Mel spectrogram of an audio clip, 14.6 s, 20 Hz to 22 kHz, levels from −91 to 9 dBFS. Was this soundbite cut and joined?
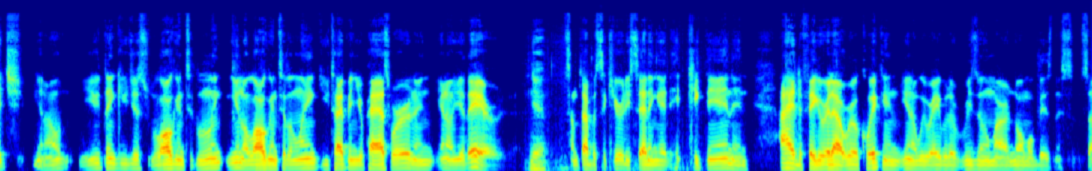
no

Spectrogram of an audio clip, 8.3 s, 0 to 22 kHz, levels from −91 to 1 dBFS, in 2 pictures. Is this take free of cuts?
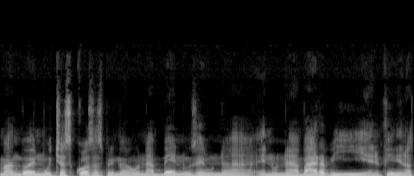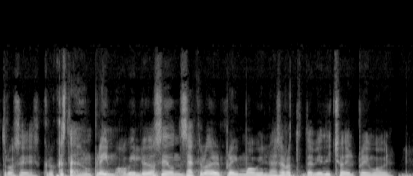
yes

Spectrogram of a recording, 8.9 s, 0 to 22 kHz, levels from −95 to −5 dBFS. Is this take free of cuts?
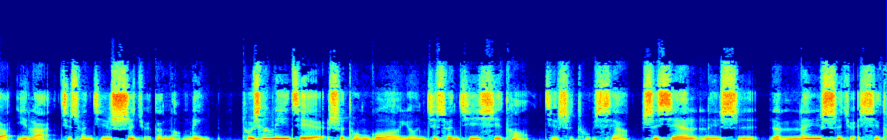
no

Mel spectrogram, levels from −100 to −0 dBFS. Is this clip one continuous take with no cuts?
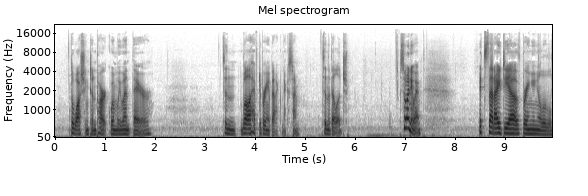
yes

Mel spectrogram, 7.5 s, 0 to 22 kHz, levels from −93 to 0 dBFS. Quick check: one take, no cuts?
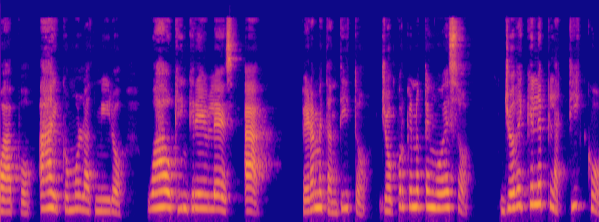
no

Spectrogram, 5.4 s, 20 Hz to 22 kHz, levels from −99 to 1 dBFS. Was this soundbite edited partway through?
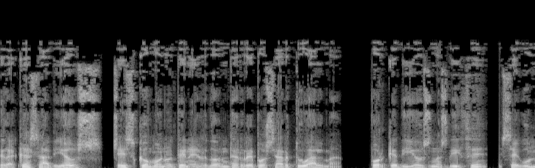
yes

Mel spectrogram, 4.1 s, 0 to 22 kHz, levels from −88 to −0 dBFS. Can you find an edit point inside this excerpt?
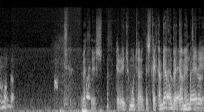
yes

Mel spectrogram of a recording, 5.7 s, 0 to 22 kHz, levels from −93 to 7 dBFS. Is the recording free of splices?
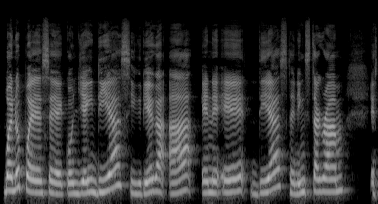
no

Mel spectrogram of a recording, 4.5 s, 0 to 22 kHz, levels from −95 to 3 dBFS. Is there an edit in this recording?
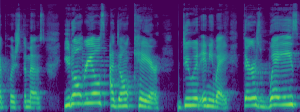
yes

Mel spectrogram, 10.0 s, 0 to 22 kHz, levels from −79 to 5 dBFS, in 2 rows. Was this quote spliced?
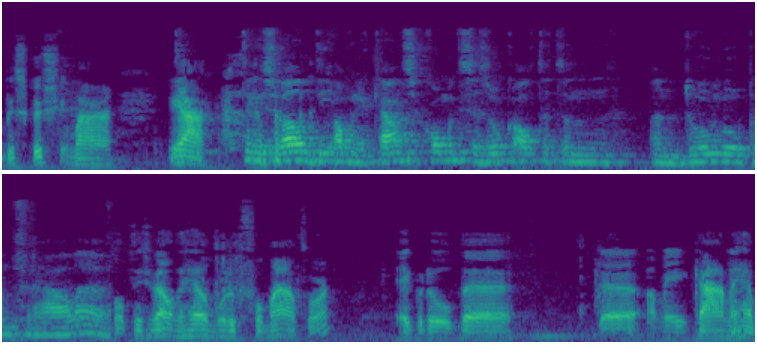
yes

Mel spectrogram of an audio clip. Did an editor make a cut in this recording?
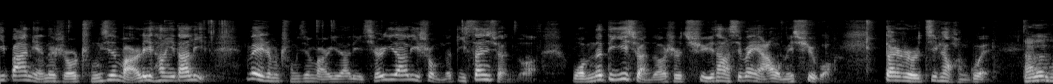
no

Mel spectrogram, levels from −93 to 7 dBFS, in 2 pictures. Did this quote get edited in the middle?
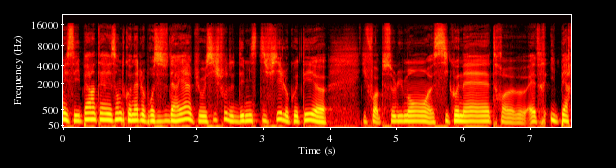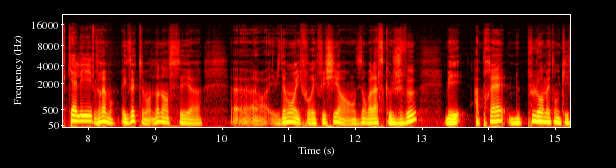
yes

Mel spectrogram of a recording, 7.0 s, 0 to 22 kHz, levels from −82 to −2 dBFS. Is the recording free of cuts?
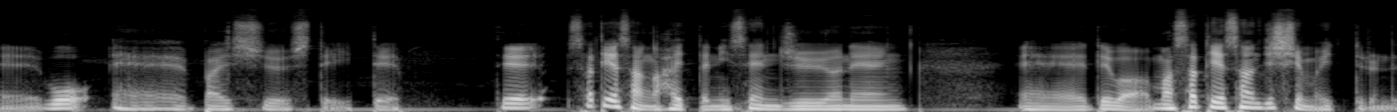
yes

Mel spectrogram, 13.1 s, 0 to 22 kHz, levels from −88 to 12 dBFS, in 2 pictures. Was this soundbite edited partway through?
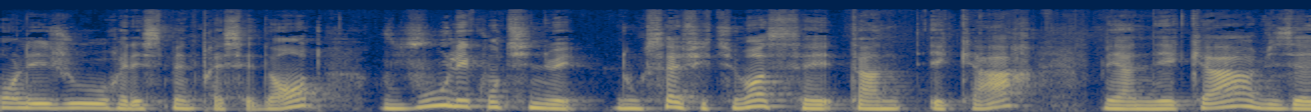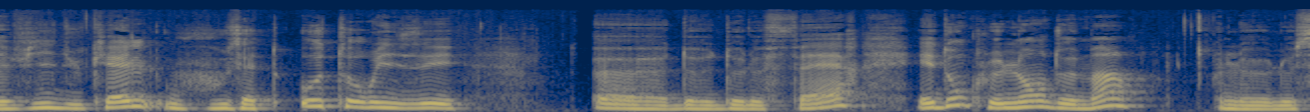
yes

